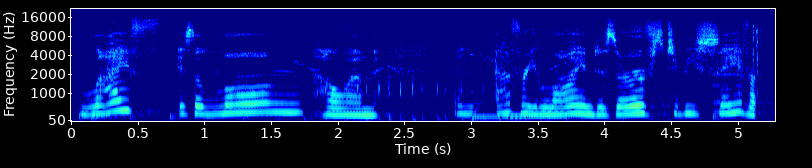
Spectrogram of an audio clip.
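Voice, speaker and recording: A woman playing a gentle, poetic wandering bard in a video game, speaking in a lyrical, unhurried storytelling manner. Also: high-pitched, steady tone, a little hiss or hum. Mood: reassuring. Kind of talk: scripted video game voice acting.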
